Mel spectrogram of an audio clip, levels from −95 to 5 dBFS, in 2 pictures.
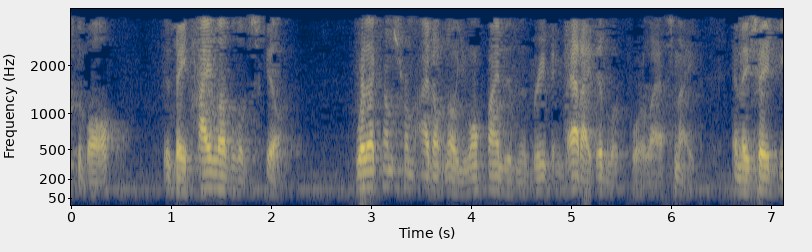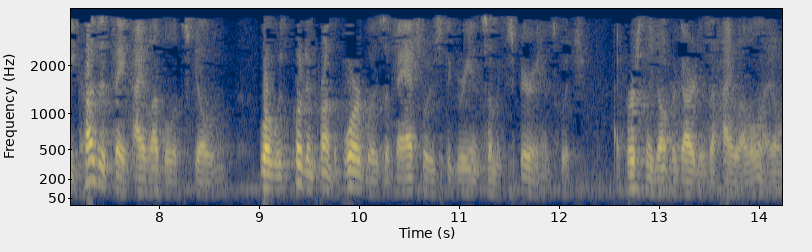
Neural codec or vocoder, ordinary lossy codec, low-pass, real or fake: none; MP3, 16 kbps; 3.6 kHz; real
